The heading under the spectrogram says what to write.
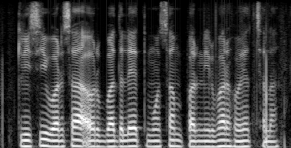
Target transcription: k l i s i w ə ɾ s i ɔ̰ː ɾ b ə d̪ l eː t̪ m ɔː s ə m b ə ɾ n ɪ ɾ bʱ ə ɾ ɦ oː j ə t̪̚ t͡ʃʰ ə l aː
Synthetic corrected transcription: k ɾ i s i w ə ɾ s a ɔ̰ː ɾ b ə d̪ l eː t̪ m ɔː s ə m p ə ɾ n ɪ ɾ bʱ ə ɾ ɦ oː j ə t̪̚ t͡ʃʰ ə l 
